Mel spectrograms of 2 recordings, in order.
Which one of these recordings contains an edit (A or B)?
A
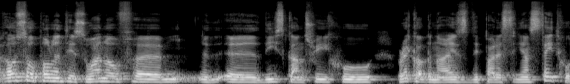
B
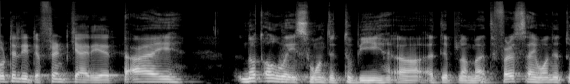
B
